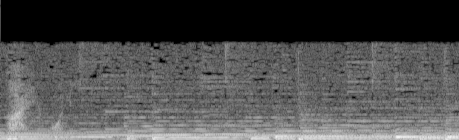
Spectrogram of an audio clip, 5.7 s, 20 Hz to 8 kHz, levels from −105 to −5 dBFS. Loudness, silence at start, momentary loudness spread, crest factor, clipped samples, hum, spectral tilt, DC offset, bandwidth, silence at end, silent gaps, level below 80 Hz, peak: -25 LUFS; 0 s; 9 LU; 16 dB; under 0.1%; none; -12.5 dB/octave; 0.5%; 5.8 kHz; 0 s; none; -36 dBFS; -6 dBFS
